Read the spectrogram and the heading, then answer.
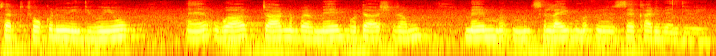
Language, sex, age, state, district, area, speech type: Sindhi, female, 60+, Maharashtra, Thane, urban, spontaneous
